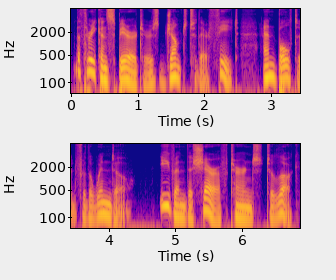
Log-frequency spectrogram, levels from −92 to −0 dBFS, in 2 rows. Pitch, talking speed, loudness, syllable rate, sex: 115 Hz, 155 wpm, -20 LUFS, 4.4 syllables/s, male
